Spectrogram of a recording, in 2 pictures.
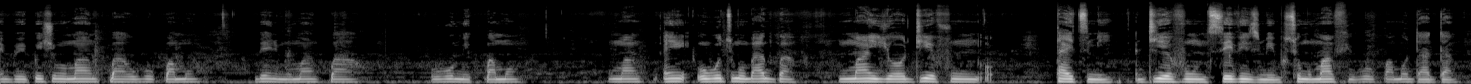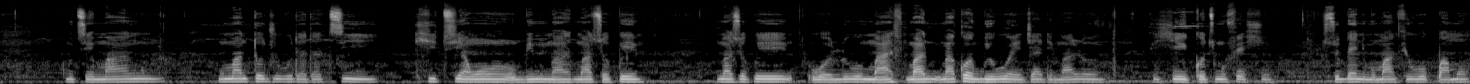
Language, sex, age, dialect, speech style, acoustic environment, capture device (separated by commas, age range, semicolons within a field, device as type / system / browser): Yoruba, male, 18-24, Nigeria - Lagos Yoruba, nervous, people talking; nature; appliances; traffic, mobile / Linux / Chrome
